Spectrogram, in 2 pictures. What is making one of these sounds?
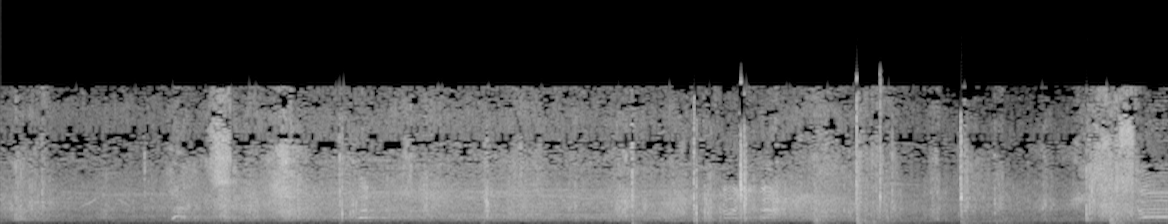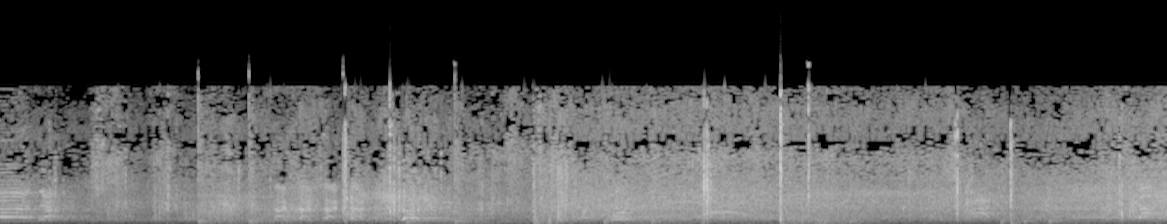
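Hockey sticks clack sharply against a puck.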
